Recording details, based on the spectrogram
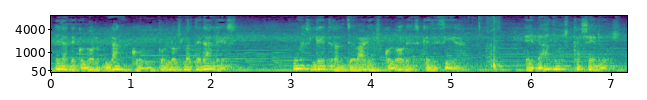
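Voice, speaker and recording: A man's voice: low-pitched, moderate pace, over music. A man narrating a scripted first-person horror story as a storyteller.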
